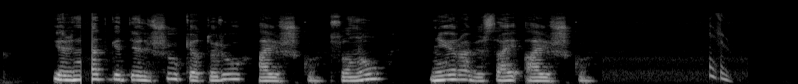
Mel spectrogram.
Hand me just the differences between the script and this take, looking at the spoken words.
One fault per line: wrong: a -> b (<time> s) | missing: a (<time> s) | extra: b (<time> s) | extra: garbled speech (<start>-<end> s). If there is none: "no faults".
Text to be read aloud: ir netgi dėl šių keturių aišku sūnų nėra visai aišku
no faults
